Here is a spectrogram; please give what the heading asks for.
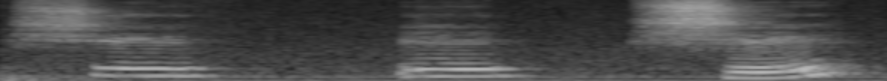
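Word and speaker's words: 十: Pronunciation is sh, u, sh, the second tone.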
